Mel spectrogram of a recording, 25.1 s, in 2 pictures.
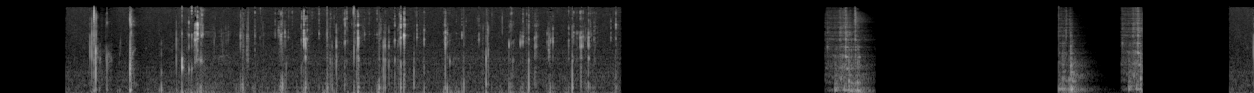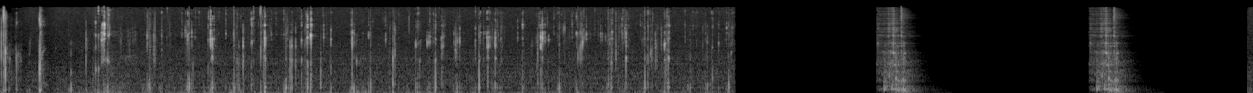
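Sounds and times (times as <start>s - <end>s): crunchy chewing: 0.8s - 6.2s, 12.5s - 19.9s.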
